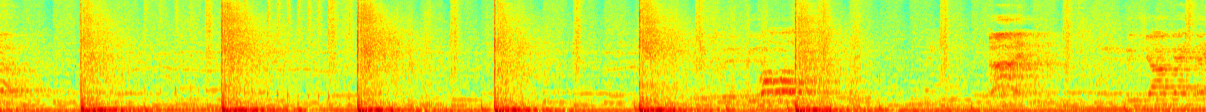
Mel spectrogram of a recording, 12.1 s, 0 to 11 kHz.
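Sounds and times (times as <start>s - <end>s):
background music with beat: 0.0s - 12.0s
slam ball hitting mat: 0.8s - 1.2s, 2.2s - 2.7s, 3.6s - 4.2s, 4.9s - 5.4s, 6.4s - 7.0s, 8.0s - 8.5s.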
